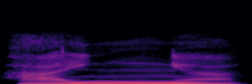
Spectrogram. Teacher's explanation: Então o NH serve para nasalizar essa vogal.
